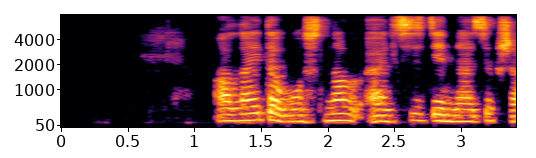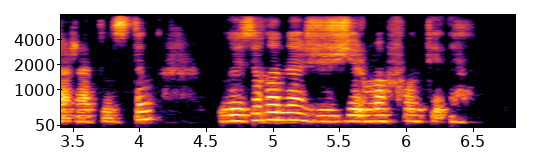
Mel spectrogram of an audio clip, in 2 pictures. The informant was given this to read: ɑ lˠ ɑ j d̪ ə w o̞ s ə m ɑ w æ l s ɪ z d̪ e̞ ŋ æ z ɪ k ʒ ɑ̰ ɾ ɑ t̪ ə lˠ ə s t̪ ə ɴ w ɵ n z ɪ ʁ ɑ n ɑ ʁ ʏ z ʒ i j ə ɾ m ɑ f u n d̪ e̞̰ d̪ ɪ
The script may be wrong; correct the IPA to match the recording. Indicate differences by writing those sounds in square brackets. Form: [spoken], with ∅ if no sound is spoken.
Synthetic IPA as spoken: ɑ lˠ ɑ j d̪ [ɑ] w o̞ s ə [n] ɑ w æ l s ɪ z d̪ e̞ [n] æ z ɪ k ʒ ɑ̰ ɾ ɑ t̪ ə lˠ ə s t̪ ə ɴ w ɵ [∅] z ɪ ʁ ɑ n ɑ [ʒ] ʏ z ʒ i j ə ɾ m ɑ f u n [t̪] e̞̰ d̪ ɪ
